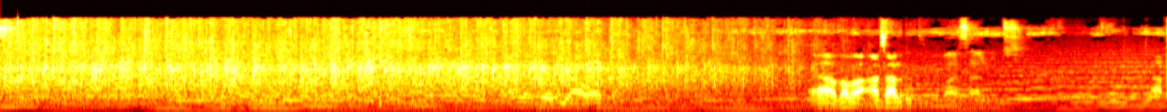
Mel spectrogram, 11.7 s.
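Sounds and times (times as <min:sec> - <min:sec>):
audience applause: 0:00.0 - 0:08.5
speech: 0:08.2 - 0:10.0.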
